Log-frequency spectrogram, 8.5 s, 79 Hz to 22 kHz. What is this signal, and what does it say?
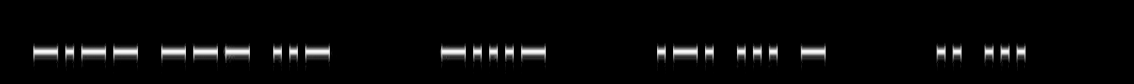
Morse code, heard as a keyed tone, about 20 wpm, 700 Hz. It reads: YOU <BT> RST IS
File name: UK MASTER QSOs TRAINING / 20WPM / UK MASTER QSOs 0066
